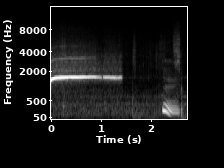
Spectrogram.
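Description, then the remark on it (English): A single long, steady whistled note held at an even pitch for over a second, whistling for a lost key ring that beeps when someone whistles for it, then a pause and a brief spoken word. “It's one of those key rings that beeps when you whistle for it.”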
